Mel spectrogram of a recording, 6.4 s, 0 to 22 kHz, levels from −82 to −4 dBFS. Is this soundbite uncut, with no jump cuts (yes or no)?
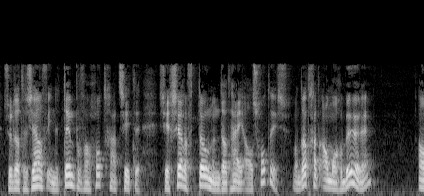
yes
